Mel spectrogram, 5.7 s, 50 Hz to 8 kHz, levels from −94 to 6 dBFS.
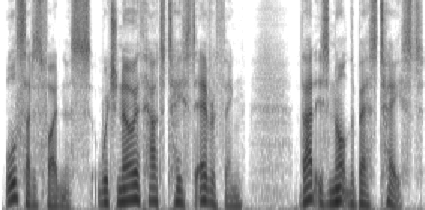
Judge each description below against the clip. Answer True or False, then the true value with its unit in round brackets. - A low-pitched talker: True (115 Hz)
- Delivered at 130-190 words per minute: True (140 wpm)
